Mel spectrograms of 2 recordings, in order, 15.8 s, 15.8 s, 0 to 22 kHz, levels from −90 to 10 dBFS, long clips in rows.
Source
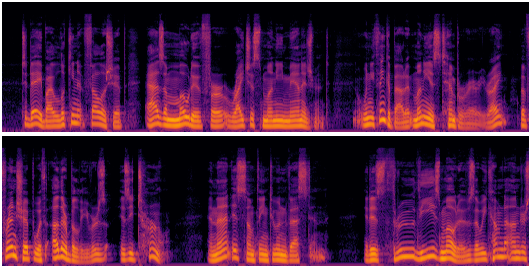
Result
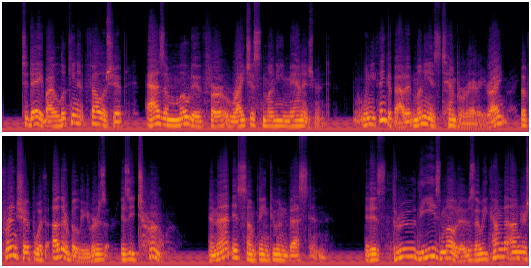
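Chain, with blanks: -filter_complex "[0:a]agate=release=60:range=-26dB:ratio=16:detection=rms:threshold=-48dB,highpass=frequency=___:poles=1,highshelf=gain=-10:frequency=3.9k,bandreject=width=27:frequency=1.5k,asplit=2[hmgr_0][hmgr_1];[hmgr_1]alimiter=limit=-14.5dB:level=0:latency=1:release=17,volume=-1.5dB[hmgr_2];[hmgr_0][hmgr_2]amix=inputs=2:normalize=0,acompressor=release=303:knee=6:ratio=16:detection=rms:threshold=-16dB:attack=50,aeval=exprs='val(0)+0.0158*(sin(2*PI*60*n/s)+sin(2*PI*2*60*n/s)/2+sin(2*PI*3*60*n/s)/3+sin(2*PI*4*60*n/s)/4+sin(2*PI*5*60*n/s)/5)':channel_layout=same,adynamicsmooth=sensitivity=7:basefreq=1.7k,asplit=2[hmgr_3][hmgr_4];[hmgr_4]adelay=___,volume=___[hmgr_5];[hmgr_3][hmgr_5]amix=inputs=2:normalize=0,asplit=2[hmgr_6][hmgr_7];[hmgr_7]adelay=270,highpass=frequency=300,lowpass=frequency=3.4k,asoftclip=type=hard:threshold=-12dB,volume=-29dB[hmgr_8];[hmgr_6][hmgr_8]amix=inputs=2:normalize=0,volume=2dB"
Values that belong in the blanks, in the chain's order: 220, 22, -3dB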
